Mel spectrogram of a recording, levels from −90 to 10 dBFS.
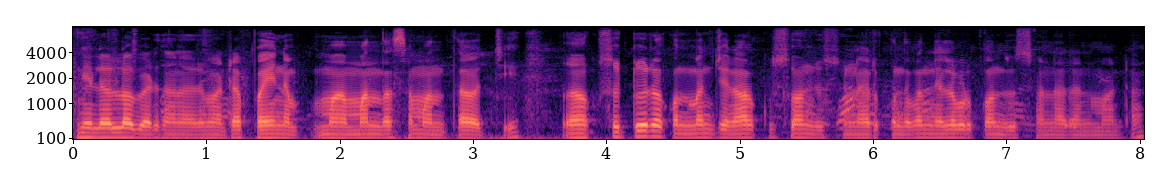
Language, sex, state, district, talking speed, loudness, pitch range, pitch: Telugu, male, Andhra Pradesh, Annamaya, 110 wpm, -20 LUFS, 105-115 Hz, 110 Hz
